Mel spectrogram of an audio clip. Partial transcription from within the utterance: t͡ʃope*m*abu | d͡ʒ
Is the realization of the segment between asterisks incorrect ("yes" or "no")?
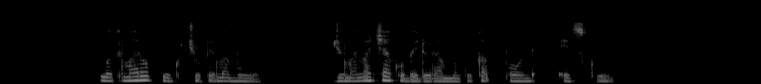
no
